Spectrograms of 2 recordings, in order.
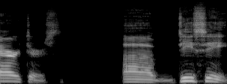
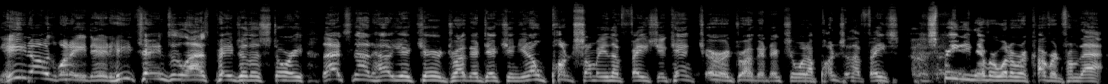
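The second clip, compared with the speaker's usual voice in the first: mock outrage in a raised, insistent voice; retold indignant rant; 5 semitones higher than usual. Writer griping about his changed story ending, acted indignant rant. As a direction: imitate an outraged writer, pitched up.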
